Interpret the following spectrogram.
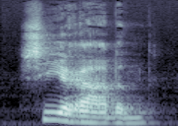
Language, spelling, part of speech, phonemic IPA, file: Dutch, sieraden, noun, /ˈsiradə(n)/, Nl-sieraden.ogg
- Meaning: plural of sieraad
